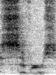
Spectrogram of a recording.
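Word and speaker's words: Sivers: the name of Derek Siver's I believe sight pronounces name si ve RS and if you were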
